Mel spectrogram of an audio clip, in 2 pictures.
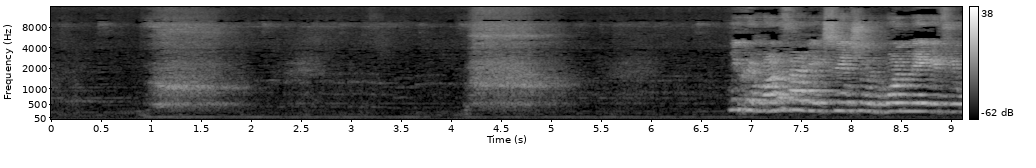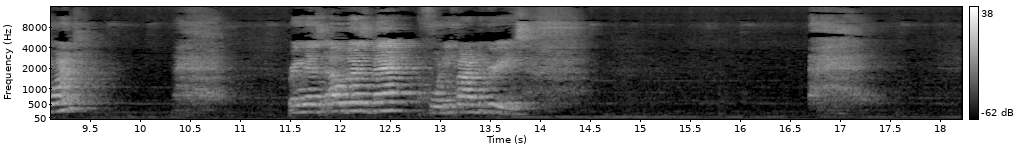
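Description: A young woman exhales hard with effort.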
